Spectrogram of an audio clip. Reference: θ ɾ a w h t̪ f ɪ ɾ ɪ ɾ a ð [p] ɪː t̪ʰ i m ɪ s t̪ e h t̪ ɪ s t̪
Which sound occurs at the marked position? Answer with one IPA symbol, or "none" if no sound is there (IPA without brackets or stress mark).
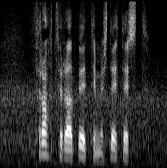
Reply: p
